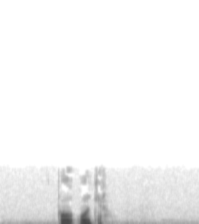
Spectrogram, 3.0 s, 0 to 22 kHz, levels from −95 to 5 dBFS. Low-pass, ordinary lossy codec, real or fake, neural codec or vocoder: 7.2 kHz; MP3, 24 kbps; real; none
